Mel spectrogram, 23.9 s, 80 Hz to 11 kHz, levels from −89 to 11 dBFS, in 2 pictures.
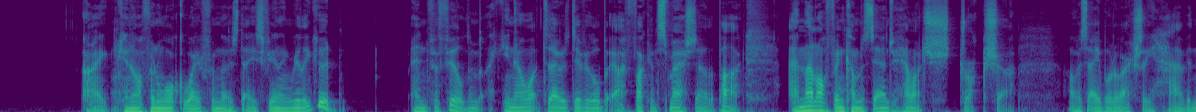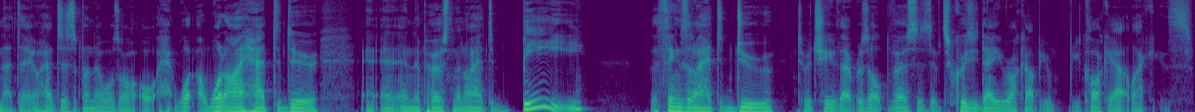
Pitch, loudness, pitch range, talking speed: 100 Hz, -27 LUFS, 95-110 Hz, 245 wpm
